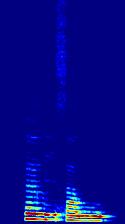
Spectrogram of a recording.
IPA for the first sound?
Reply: ɛ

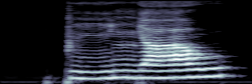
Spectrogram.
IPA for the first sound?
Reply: p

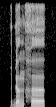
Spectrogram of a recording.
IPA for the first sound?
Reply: ɗ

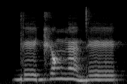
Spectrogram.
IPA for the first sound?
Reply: ɡ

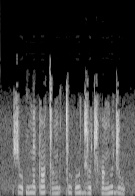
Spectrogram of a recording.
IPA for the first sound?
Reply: ʃ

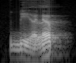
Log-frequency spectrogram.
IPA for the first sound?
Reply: ɓ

